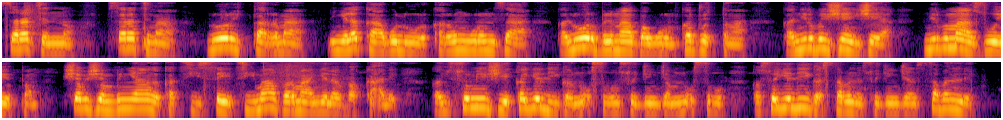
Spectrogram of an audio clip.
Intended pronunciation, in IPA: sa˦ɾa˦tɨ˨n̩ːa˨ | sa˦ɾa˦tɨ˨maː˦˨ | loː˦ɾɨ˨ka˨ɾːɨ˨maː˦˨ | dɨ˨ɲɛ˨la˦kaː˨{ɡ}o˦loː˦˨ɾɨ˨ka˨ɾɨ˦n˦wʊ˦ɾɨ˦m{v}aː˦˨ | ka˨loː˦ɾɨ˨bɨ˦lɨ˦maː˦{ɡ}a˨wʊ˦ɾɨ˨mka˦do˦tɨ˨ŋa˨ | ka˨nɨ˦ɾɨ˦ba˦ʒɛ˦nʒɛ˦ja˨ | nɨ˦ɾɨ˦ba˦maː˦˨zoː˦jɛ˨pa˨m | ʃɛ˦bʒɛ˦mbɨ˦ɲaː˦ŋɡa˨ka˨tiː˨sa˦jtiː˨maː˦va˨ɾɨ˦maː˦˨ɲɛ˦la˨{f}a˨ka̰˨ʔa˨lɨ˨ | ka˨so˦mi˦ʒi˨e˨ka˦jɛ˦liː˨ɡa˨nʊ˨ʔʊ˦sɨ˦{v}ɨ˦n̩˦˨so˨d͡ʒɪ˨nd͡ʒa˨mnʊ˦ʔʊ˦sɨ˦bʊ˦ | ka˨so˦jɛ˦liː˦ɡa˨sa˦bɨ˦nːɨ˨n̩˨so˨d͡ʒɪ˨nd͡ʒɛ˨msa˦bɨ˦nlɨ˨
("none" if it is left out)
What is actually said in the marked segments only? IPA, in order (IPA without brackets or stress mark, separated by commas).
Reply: ɡ, z, ɡ͡b, v, b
